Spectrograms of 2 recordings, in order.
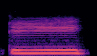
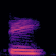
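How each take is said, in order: First: The vowel is long, stretched over two counts. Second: The vowel is short, held for one count. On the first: The speaker calls it wrong. "I won't say three" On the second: The speaker calls it right. "I'll say three. I won't make it long"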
